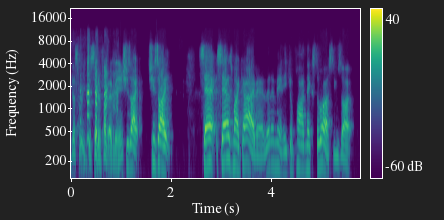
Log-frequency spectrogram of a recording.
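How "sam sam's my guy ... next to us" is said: put-on laid-on American accent, pitched up. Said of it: "'cause she's American and that's how she sounded".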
